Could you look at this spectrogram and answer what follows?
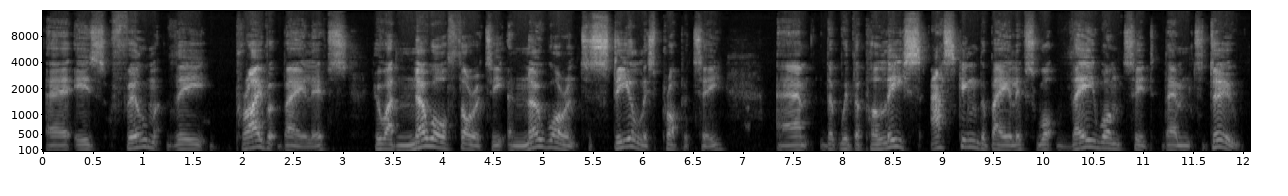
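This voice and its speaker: Bright, forceful male interviewer. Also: mid-range voice, animated, measured pace, breathy edge. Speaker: interviewer and show host. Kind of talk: interview talk.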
